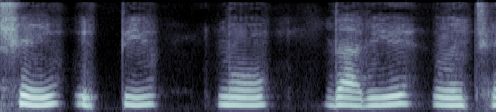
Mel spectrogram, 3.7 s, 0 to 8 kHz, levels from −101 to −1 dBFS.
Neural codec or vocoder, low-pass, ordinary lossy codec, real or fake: codec, 16 kHz, 1.1 kbps, Voila-Tokenizer; 7.2 kHz; none; fake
